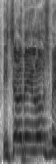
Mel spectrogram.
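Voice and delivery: high-pitched, exasperated retold plea; mock protest. Comic pleading with the bear during dad's reunion, mock protest. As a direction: plead over the interruption in a high voice.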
